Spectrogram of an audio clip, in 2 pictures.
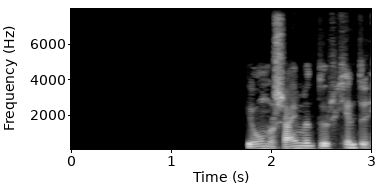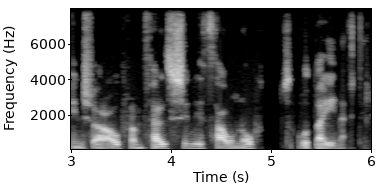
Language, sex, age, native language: Icelandic, male, 40-49, Icelandic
